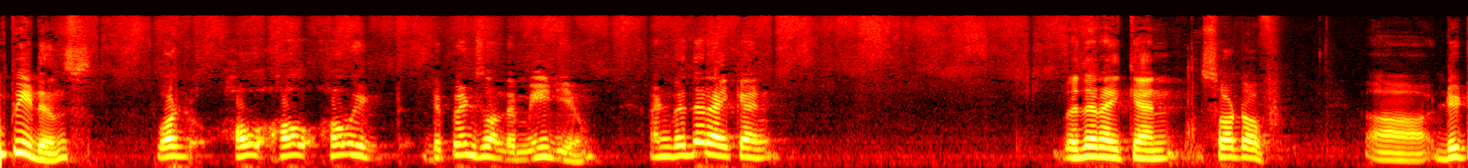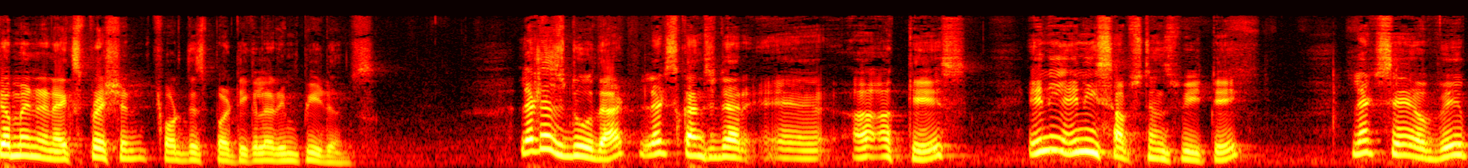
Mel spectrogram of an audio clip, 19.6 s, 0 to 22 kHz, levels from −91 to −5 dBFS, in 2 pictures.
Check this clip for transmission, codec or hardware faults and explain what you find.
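One fault is audible: channel delay (comb filtering), from 1.17 s to 4.71 s. One channel arrives late by roughly 10 ms, and when the two are summed to mono, the shared content cancels at evenly spaced frequencies. The first notch falls around 50 Hz, with further notches repeating about every 100 Hz above it. The sound turns hollow and phasey for that stretch. A spectrogram shows fixed horizontal dark stripes stacked at regular intervals.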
